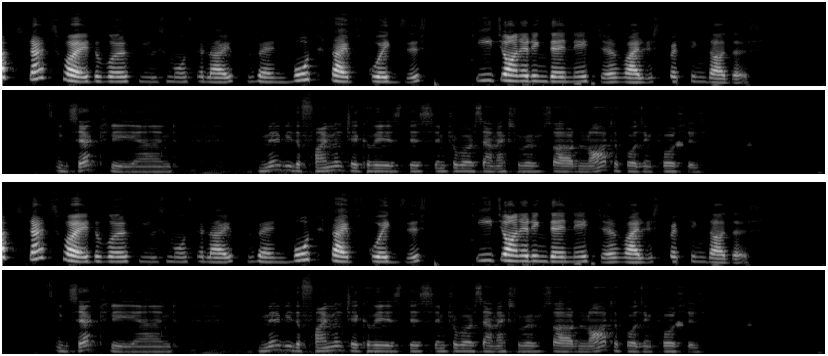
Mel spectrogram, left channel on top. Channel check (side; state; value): both; identical; correlation 1.00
